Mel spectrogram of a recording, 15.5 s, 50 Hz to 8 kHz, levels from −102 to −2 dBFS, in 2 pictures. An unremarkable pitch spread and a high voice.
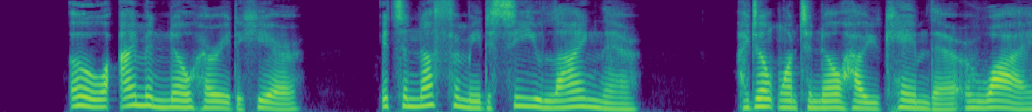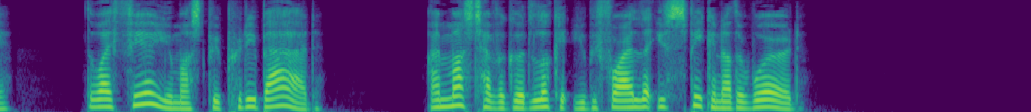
No: average, 3.4 semitones; medium, 180 Hz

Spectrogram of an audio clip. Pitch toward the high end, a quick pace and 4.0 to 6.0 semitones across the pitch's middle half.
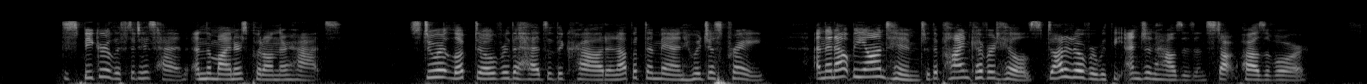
Yes: very high, 255 Hz; fast, 230 wpm; average, 4.5 semitones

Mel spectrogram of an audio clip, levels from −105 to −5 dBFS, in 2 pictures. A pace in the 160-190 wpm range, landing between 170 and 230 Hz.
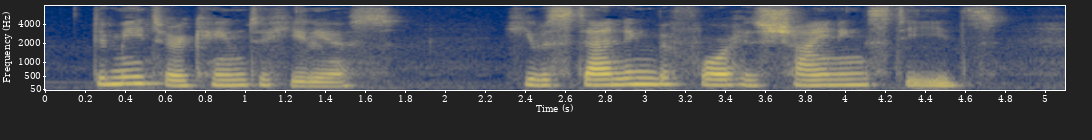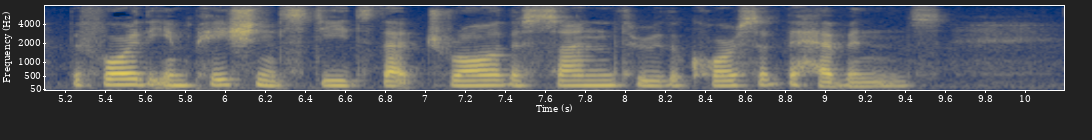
No: average, 145 wpm; medium, 185 Hz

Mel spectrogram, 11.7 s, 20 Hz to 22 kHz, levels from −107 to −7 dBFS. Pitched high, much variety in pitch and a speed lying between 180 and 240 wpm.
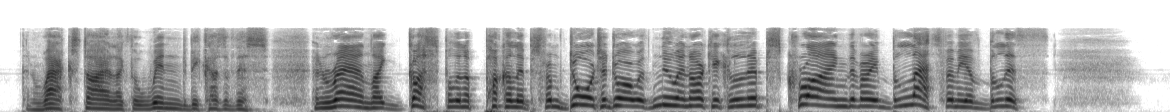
No: high, 220 Hz; wide, 6.6 semitones; average, 150 wpm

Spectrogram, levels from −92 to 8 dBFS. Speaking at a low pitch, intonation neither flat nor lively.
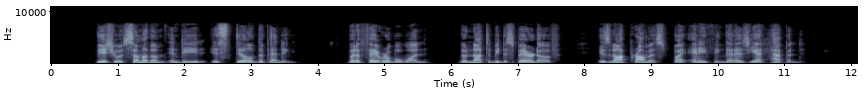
Yes: low, 120 Hz; average, 4.1 semitones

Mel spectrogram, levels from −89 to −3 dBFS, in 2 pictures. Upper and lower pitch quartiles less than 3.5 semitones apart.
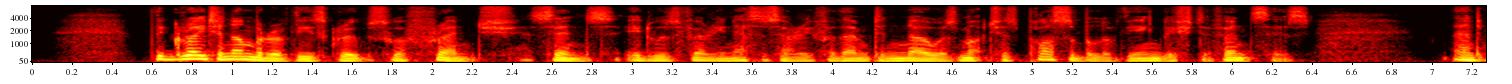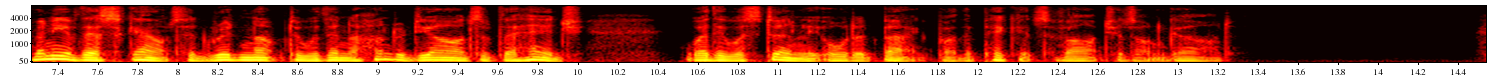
No: average, 3.8 semitones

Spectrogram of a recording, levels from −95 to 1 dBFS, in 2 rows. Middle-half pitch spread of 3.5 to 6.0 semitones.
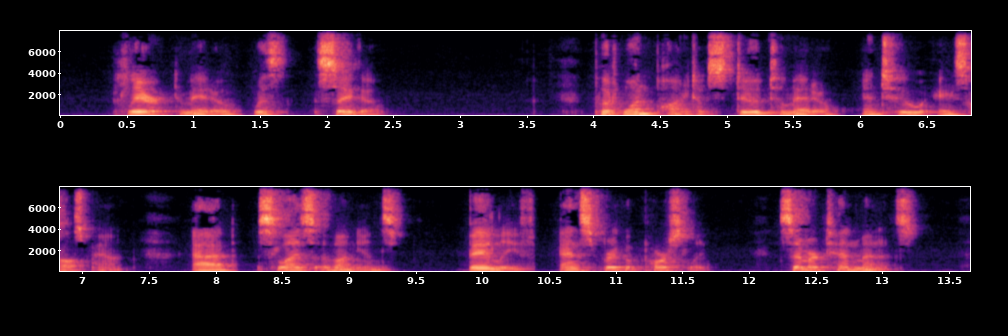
Yes: average, 4.1 semitones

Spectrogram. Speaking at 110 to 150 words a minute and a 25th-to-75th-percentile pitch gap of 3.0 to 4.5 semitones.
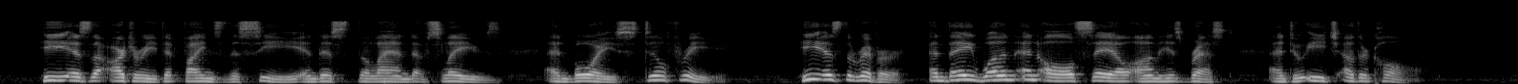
No: average, 140 wpm; average, 5.1 semitones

